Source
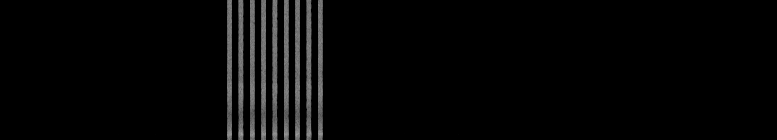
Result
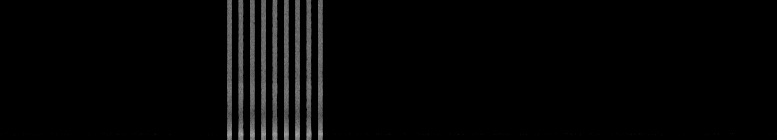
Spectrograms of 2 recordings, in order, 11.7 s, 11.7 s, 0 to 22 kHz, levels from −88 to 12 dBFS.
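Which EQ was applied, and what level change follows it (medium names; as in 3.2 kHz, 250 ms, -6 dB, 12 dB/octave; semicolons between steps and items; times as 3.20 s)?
treble shelf 2.2 kHz -10.5 dB; +5.5 dB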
